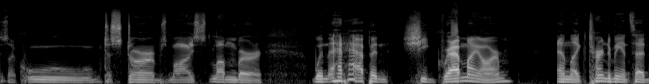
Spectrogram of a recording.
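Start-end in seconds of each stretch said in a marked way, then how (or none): 0.2-2.6 very slow, deep, scary, menacing voice. Retelling how a Sphinx cat rises out of the sand and speaks; put-on deep, scary voice. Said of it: "he's got this deep, scary voice".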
